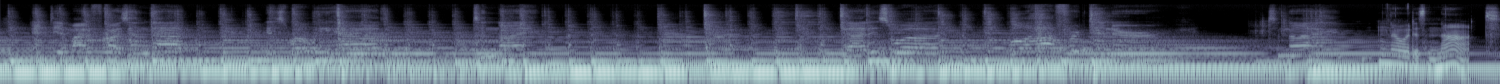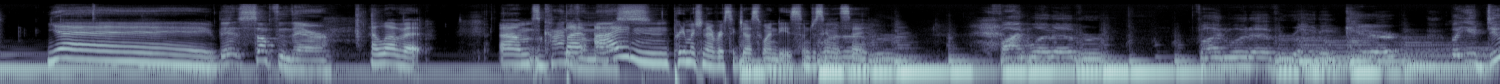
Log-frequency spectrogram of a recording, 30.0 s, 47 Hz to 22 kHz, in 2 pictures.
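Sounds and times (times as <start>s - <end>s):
acoustic guitar strumming: 0.0s - 30.0s.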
